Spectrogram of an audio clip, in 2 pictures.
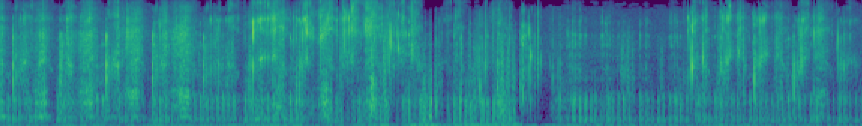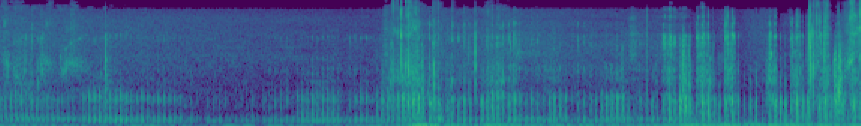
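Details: Rangi, the household's youngest pet cat, purrs while licking ears during an indoor grooming recording: a steady low rumble under dense wet clicking licks, with a brief quieter pause midway before the licking resumes.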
